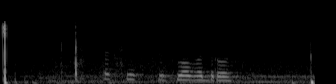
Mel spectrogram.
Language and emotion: Russian, neutral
